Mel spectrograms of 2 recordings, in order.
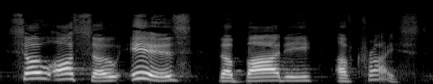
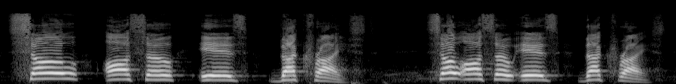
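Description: First: Said in the usual way. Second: Slow and louder, leaning on "So also is the Christ"; stress on the Christ. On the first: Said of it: "we would say". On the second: Shown as a demonstration. Preacher correcting the expected wording, slow emphatic stress. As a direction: land each word of "So also is the Christ" heavily. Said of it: "But he doesn't say that".

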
